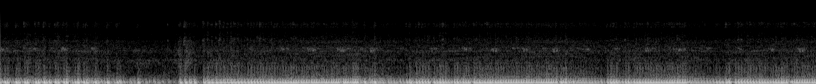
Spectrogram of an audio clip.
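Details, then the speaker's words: 1994 Dodge Ram, about 90,000 original miles, sitting six months, taped spark plug wires: low steady idle rises and sags as throttle is fed slowly, stumbling and dipping when pushed quickly; owner suspects the carburetor, possibly the fuel pump. "i'll show you guys when you rush the motor like it die down like a carburetor"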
